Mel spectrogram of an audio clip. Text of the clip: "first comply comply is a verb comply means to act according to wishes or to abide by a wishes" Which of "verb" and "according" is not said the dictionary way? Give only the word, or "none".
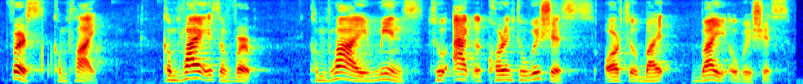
none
